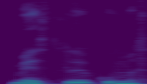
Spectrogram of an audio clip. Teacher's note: ادغام مال غنہ بھی کہا جاتا ہے. مثلکم سا نرمی سے اور کم روکیں گے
